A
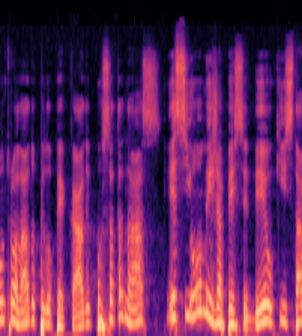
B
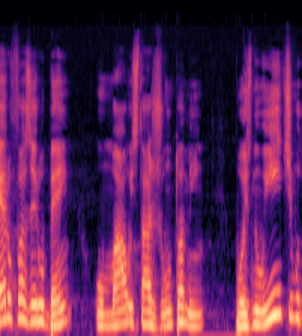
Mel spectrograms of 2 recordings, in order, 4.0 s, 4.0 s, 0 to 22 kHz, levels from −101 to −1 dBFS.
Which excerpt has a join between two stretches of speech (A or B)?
A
